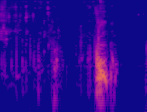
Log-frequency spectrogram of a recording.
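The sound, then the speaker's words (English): A single heavy, wet gulp of a big swig of liquid, recorded with a microphone right at the throat: a short, thick low burst after some faint moist clicks and smacks, with quiet then trailing off. “I'm gonna put my microphone right at my throat.”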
